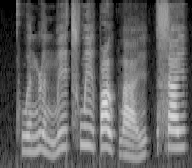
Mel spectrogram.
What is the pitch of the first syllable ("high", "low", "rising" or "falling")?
rising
